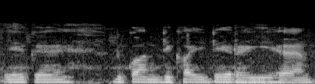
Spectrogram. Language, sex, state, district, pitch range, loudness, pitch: Hindi, male, Haryana, Charkhi Dadri, 105-115 Hz, -16 LUFS, 110 Hz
